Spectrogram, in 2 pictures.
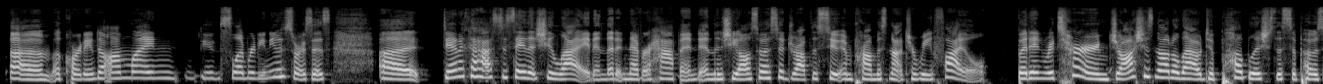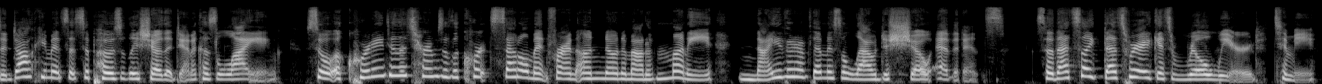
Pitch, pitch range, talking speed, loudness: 265 Hz, 240-300 Hz, 195 wpm, -16 LUFS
